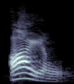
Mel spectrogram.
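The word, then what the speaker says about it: aisle: تنطق آيل الإس هنا لا ينطق آيل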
